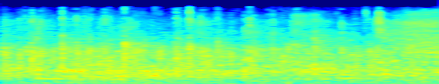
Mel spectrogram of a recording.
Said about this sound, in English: Appreciated by the crowd here at Glamorgan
